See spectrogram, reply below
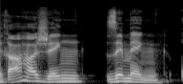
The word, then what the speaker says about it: Rahajeng Semeng: man Rahameng, nee, Rahajeng Semeng.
